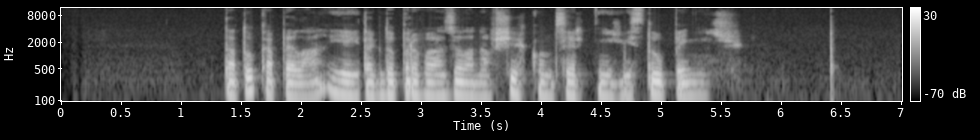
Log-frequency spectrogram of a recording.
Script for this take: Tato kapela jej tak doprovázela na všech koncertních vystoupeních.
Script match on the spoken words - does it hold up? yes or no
yes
